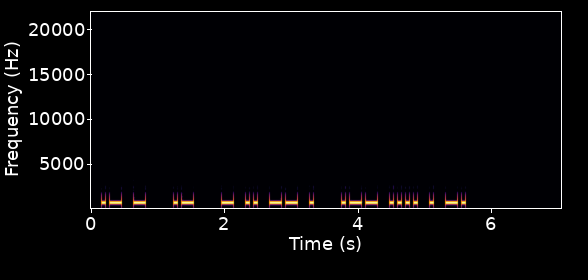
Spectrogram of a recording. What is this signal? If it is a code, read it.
Morse code, heard as a keyed tone, about 20 wpm, 700 Hz. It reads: AT A TIME WHEN
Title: Sets of 4 Words 20wpm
